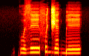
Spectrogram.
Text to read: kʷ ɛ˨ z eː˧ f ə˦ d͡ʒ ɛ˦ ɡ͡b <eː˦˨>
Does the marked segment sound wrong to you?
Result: yes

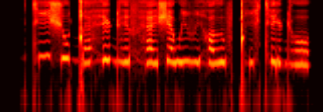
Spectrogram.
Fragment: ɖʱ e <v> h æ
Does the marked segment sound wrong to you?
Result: yes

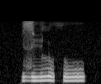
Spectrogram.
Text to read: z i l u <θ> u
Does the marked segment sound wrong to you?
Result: no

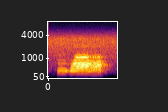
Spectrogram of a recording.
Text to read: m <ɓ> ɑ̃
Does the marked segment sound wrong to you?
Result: yes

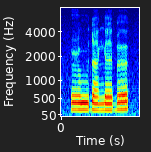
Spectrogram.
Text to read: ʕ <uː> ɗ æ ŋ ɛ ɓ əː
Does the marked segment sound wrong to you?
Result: no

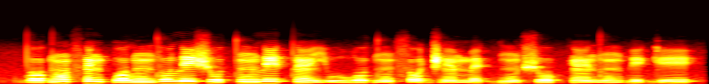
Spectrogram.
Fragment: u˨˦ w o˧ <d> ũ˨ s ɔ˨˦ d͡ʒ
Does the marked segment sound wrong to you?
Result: no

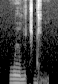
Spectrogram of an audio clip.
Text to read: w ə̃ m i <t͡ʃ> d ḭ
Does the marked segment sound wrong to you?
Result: no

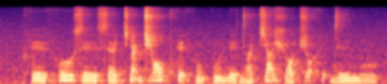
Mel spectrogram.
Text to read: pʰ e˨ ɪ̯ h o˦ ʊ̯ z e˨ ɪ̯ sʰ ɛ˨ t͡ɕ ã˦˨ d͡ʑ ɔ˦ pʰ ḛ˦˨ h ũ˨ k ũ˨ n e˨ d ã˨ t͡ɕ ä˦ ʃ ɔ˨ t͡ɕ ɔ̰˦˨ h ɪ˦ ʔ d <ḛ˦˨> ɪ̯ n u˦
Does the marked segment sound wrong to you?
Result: yes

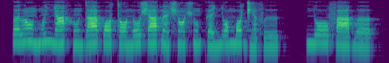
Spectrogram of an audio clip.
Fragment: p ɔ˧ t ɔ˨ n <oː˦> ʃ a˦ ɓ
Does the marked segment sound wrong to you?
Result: no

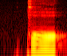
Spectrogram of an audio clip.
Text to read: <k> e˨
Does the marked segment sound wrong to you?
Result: no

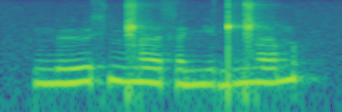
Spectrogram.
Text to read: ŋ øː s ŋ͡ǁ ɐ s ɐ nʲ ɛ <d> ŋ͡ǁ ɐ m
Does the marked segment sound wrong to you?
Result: no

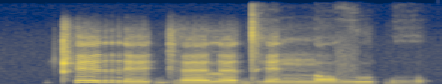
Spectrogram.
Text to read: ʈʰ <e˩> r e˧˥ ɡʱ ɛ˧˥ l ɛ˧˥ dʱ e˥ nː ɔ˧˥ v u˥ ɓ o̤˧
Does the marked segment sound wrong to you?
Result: yes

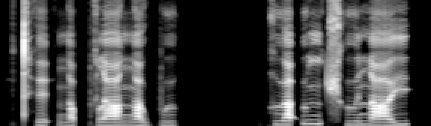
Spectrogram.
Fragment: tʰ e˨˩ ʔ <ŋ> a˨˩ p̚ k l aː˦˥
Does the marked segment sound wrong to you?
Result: no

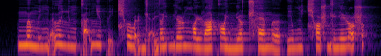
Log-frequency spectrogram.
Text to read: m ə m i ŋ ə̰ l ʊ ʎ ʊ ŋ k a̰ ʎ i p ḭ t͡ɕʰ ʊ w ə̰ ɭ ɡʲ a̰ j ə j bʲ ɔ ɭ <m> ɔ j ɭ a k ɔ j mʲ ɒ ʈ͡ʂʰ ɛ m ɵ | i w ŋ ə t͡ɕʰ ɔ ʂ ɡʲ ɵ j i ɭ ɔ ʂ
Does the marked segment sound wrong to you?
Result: yes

